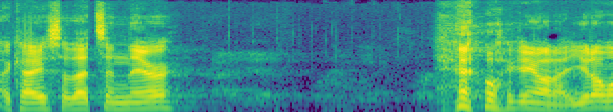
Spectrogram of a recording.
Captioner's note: speaks off microphone; laughs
